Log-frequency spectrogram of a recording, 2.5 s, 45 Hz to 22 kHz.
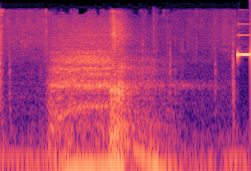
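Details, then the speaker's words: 1999 Johnson 200 hp carbureted outboard, cold start after choke-solenoid priming: fires about a second with a rough burst, then dies, short beep; primer bulb found not firm and needs repriming. "right you heard it hit so let's try it again so when it hits like that usually i have to go back and and reprime the bulb yeah it wasn't firm at all"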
